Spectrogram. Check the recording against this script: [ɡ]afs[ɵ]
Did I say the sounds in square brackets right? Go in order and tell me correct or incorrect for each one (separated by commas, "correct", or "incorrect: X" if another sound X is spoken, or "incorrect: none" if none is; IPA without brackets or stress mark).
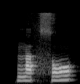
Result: incorrect: ŋ, incorrect: ɔ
